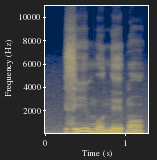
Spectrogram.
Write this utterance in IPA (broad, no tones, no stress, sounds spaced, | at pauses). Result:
z i m o n e ɓ ɔ̃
